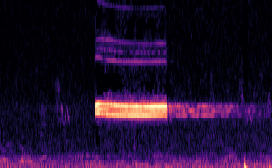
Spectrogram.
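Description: A referee's whistle blows a short, sharp blast.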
